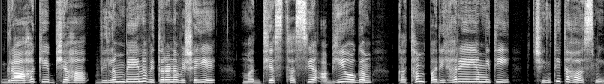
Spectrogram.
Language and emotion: Sanskrit, fearful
